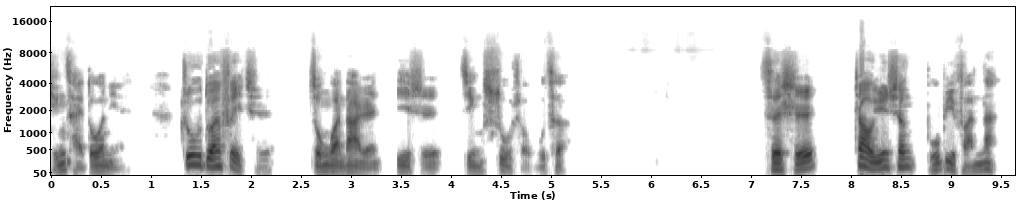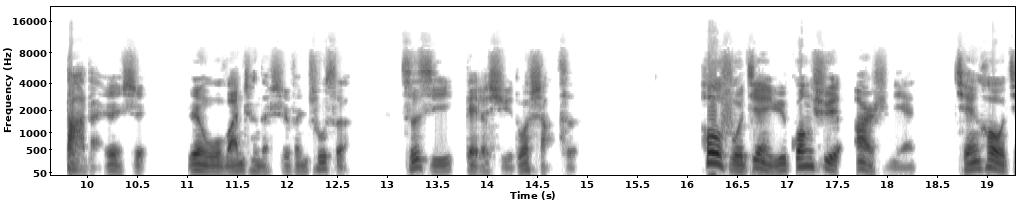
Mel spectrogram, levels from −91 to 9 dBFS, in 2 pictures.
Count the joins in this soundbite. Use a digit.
1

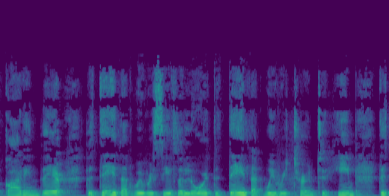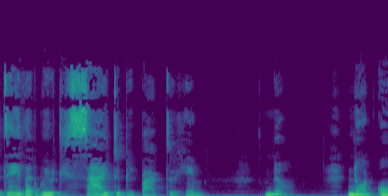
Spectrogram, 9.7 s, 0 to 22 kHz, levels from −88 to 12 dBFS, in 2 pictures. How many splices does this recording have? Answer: 0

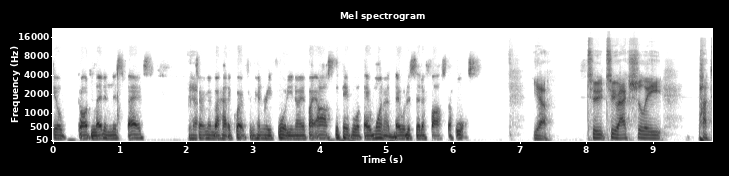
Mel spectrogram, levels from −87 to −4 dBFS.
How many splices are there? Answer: 2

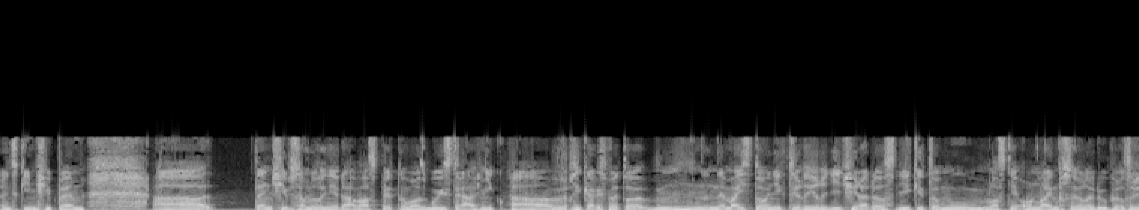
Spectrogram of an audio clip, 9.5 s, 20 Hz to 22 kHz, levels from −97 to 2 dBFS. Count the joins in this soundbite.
2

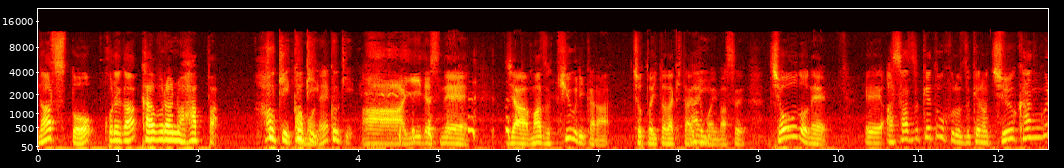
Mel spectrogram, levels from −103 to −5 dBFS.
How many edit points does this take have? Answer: 0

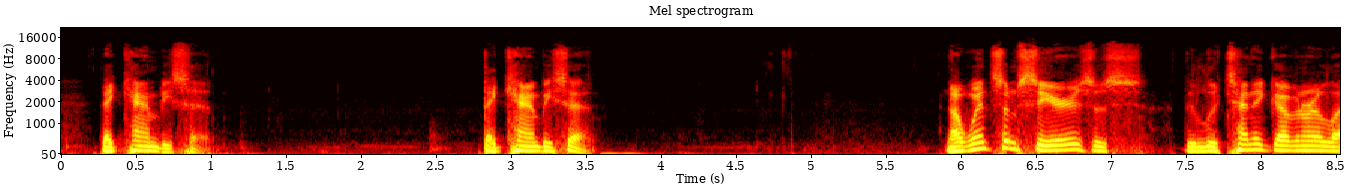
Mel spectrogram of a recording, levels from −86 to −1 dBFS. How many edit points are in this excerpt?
0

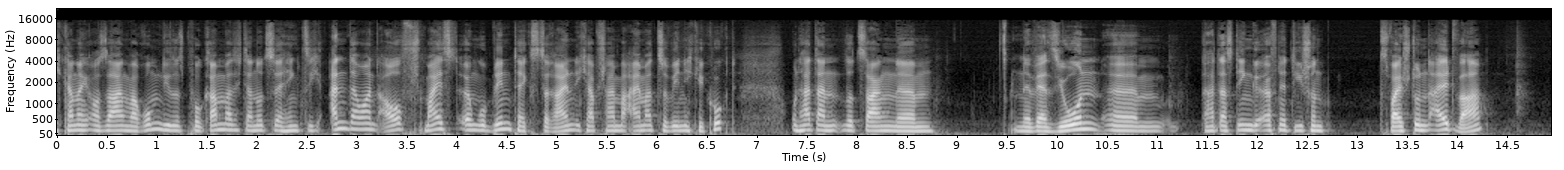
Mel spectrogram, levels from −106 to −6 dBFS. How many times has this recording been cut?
0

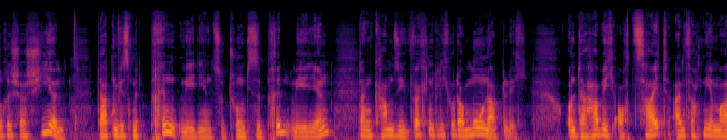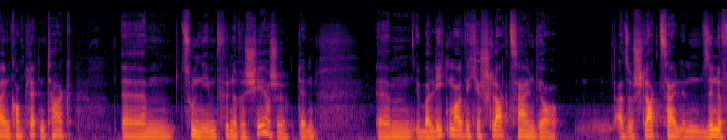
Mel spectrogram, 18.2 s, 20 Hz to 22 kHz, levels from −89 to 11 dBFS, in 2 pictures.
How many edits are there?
2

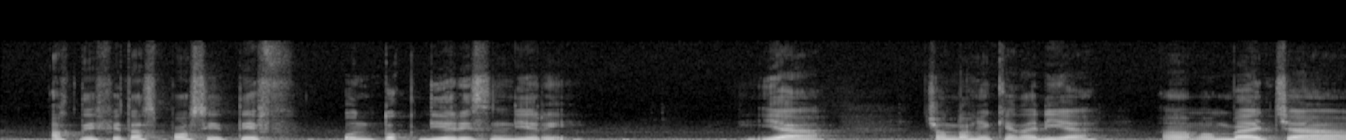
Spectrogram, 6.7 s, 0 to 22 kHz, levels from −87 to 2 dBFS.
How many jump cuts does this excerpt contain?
2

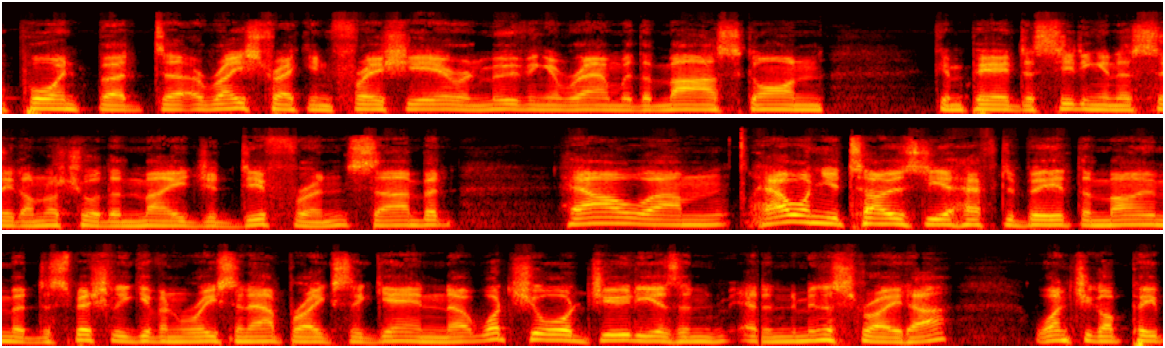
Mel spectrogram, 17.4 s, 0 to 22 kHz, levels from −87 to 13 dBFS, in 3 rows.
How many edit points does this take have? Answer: 0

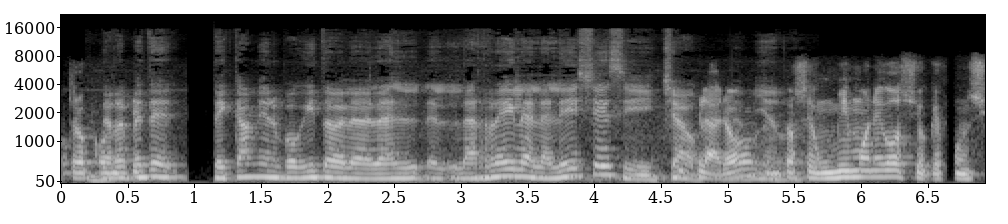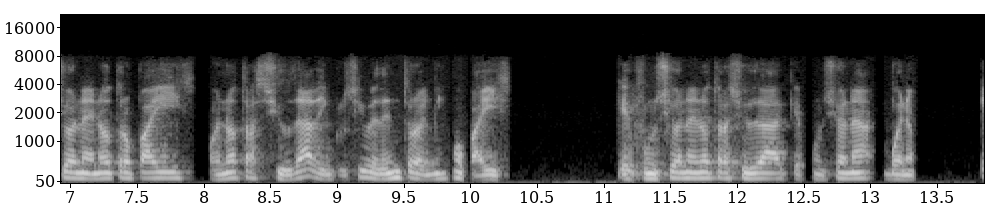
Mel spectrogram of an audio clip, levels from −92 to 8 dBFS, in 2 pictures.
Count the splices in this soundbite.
0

